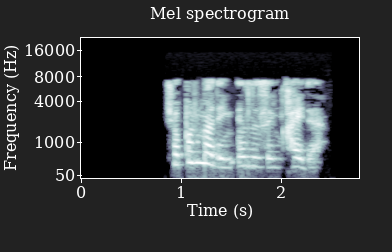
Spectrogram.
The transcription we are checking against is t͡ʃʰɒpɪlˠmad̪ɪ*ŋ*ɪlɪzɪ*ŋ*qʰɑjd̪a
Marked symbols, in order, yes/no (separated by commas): yes, yes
